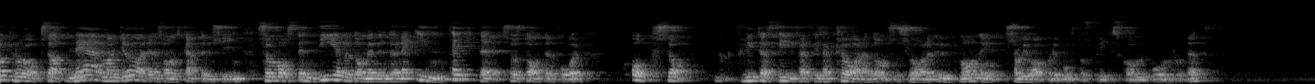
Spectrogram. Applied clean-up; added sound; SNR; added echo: none; none; none; reverberation time 0.6 s.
